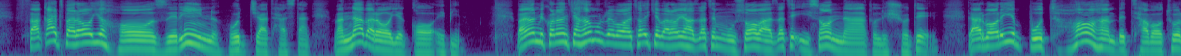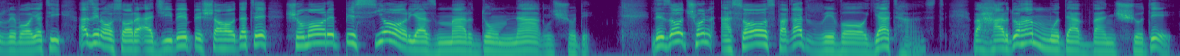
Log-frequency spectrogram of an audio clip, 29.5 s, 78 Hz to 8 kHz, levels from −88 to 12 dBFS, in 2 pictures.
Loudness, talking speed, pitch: -18 LUFS, 110 wpm, 145 Hz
